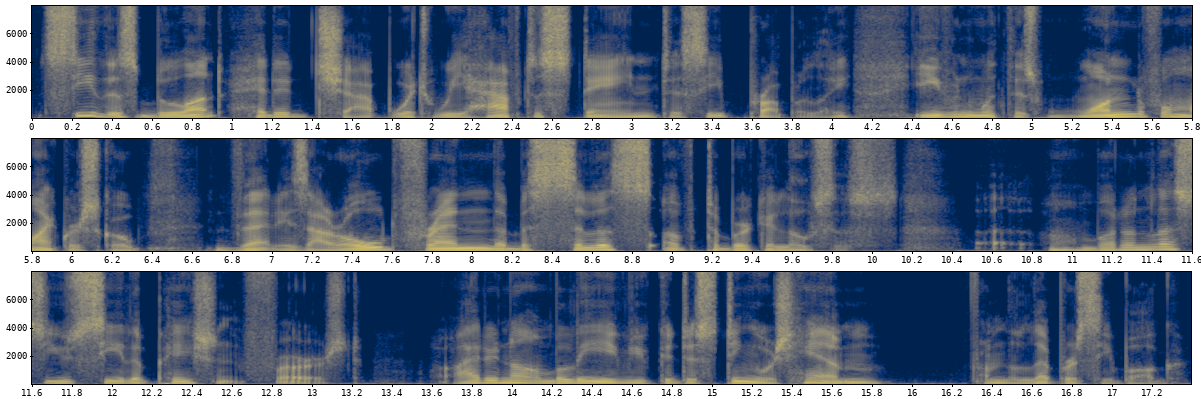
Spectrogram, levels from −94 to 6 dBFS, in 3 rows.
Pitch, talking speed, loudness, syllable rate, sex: 105 Hz, 160 wpm, -21 LUFS, 4.5 syllables/s, male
